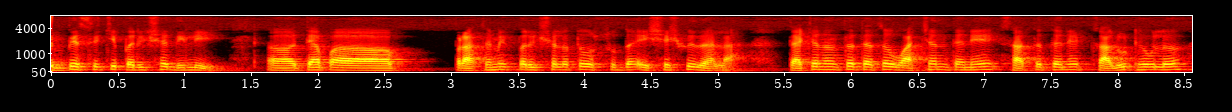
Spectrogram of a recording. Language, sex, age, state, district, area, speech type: Marathi, male, 60+, Maharashtra, Raigad, rural, spontaneous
